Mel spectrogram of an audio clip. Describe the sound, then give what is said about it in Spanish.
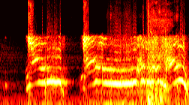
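A person imitates a cat in heat, letting out two loud, drawn-out wavering yowls: a short one, then a longer, rising and falling wail. “Ok, oye la gata cuando están eh, locos por la canquiña.”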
